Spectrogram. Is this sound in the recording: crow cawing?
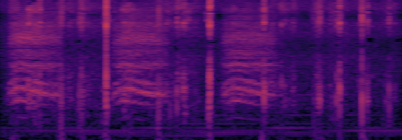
yes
